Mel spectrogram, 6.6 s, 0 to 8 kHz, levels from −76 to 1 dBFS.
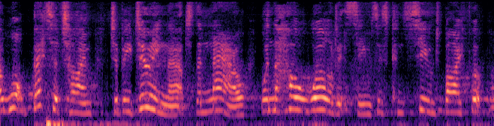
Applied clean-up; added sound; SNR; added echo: neural separator model SepFormer DNS4.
